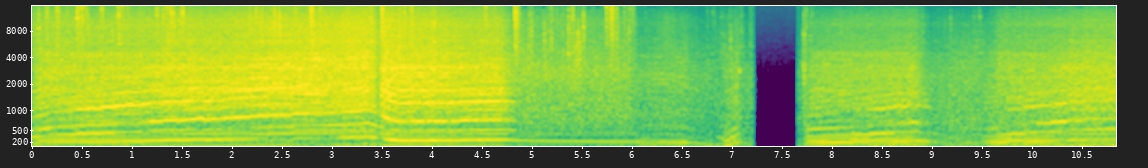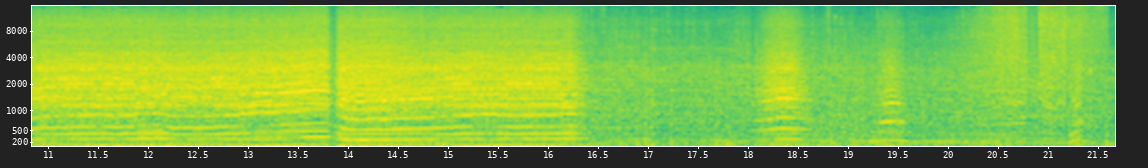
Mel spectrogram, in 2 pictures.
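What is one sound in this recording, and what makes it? A car engine roars, revving up and dropping as gears shift.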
